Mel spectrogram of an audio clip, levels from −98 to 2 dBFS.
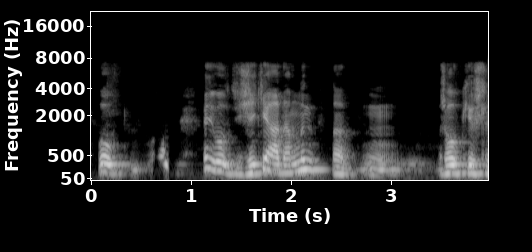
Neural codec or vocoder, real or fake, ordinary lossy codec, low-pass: none; real; none; 7.2 kHz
